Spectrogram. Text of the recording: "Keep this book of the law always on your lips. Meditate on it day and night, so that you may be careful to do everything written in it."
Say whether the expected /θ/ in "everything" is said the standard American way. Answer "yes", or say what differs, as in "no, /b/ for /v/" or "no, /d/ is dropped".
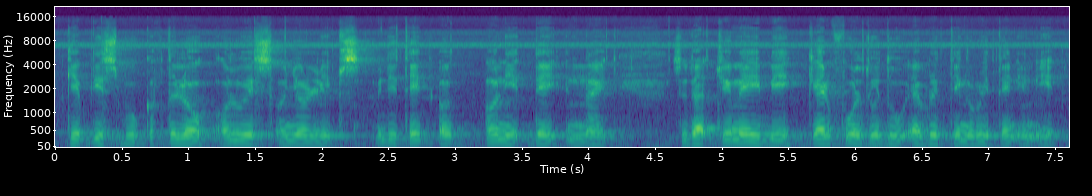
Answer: no, /t/ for /θ/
